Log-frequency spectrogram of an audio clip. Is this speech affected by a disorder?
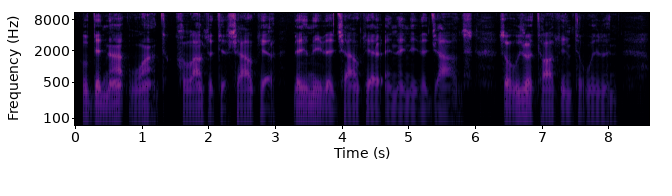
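Yes: enlarged tongue from vascular growth; harder swallowing, speech affected.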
